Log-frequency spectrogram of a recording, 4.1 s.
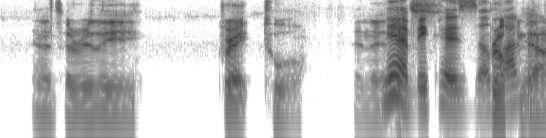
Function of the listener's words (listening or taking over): taking over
